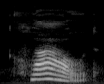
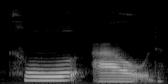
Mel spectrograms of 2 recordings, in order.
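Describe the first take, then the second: First: Said in the usual way. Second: Cloud stretched long and low; slow model read. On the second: Shown as a demonstration. Teacher modelling cloud slowly for the class. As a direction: draw out cloud for young readers. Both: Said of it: "Let's read the words together".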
